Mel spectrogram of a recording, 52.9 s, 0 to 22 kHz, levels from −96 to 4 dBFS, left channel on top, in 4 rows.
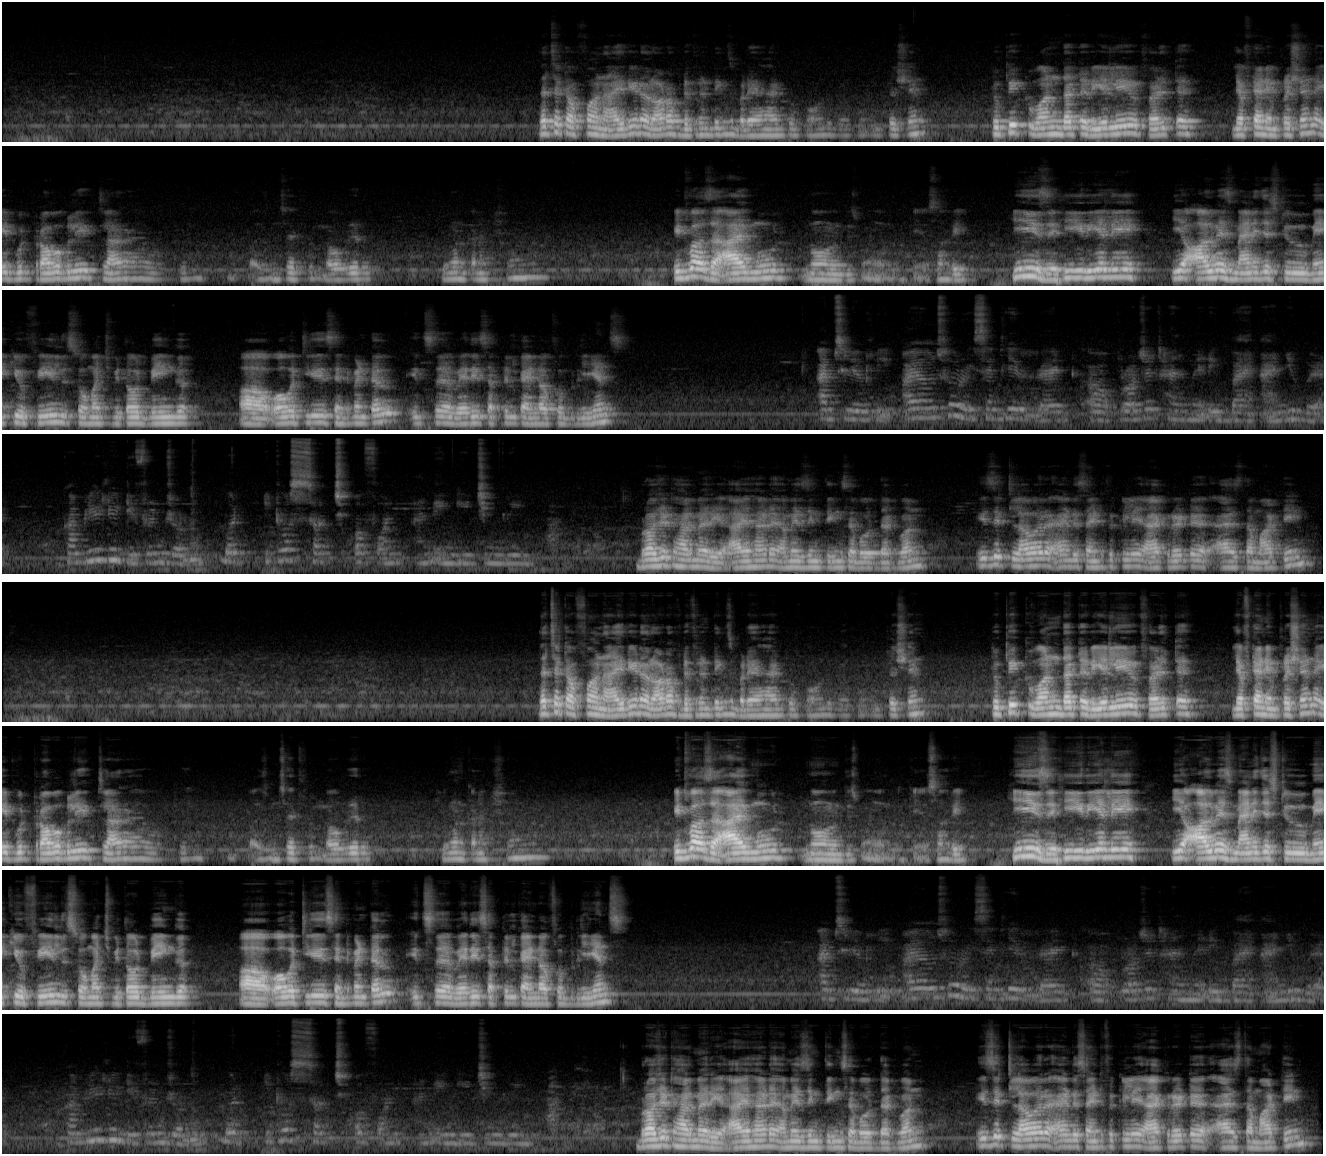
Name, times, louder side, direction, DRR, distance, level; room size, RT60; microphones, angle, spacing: voice 1, 5.4-8.3 8.9-9.2 9.9-11.9 12.3-14.8 15.7-16.2 16.4-16.9 17.6-18.6 19.9-22.8 23.3-24.6 24.9-28.3 28.8-32.5 46.0-48.9 49.4-52.7, right 5 dB, 85° right, 0.7 m, -27 dB
voice 2, 34.6-39.9 40.3-45.0, equal, 30° left, 2.4 m, -50 dB
13.0 x 5.8 x 4.0 m
head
